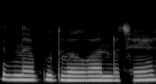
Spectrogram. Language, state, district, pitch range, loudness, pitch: Surjapuri, Bihar, Kishanganj, 190-215 Hz, -28 LUFS, 200 Hz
